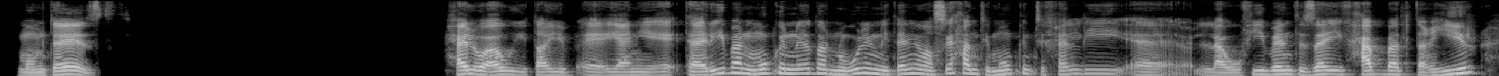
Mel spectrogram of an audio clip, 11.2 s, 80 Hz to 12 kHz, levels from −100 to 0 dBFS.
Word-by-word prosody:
ممتاز. 125 Hz, +1 st, +3 dB, 2.6 s
حلو 170 Hz, -2 st, +5 dB
أوي، 150 Hz, -1 st, +1 dB
طيب 135 Hz, 0 st, -3 dB
آآ -, -, -10 dB
يعني 135 Hz, +1 st, -2 dB
تقريبًا 165 Hz, +11 st, +2 dB
ممكن 200 Hz, +1 st, 0 dB
نقدر 200 Hz, -1 st, -1 dB
نقول 165 Hz, +6 st, 0 dB
إن 190 Hz, -7 st, 0 dB
تاني 180 Hz, +5 st, -1 dB
نصيحة 195 Hz, +4 st, 0 dB
أنتِ 185 Hz, -5 st, -3 dB
مُمكن 180 Hz, +4 st, -3 dB
تخلّي 175 Hz, +3 st, -7 dB
آآ 130 Hz, -2 st, -7 dB
لو 120 Hz, -1 st, -2 dB
في 160 Hz, +6 st, -4 dB
بنت 165 Hz, 0 st, +1 dB
زيِك 165 Hz, +2 st, +1 dB
حابة 165 Hz, 0 st, +4 dB
التغيير، 160 Hz, -, 0 dB
160 Hz, 125 wpm, -27 LUFS, 140-180 Hz, 2.6 s, حلو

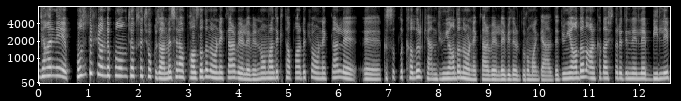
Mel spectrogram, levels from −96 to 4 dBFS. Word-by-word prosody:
Yani, 305 Hz, -2 st, +3 dB, 0.2 s
pozitif 370 Hz, +7 st, +3 dB
yönde 325 Hz, -2 st, +4 dB
kullanılacaksa 310 Hz, -1 st, +1 dB
çok 290 Hz, -2 st, -1 dB
güzel. 215 Hz, -3 st, +2 dB
Mesela 250 Hz, +3 st, +2 dB
fazladan 245 Hz, +4 st, +2 dB
örnekler 230 Hz, 0 st, +1 dB
verilebilir. 185 Hz, -3 st, 0 dB
Normalde 220 Hz, +2 st, +1 dB
kitaplardaki 230 Hz, +1 st, -5 dB
örneklerle, 210 Hz, -2 st, -2 dB
eee, 185 Hz, -1 st, -1 dB
kısıtlı 245 Hz, +4 st, -8 dB
kalırken, 225 Hz, -5 st, -1 dB
dünyadan 210 Hz, +3 st, +1 dB
örnekler 175 Hz, -3 st, 0 dB
verilebilir 175 Hz, -1 st, 0 dB
duruma 170 Hz, -1 st, -3 dB
geldi. 160 Hz, +1 st, -5 dB
Dünyadan 215 Hz, +5 st, +2 dB
arkadaşlar 215 Hz, -1 st, -2 dB
edinebilir 205 Hz, 0 st, 0 dB
de -, -, -23 dB
220 Hz, 120 wpm, -22 LUFS, 195-250 Hz, 0.2 s, yönde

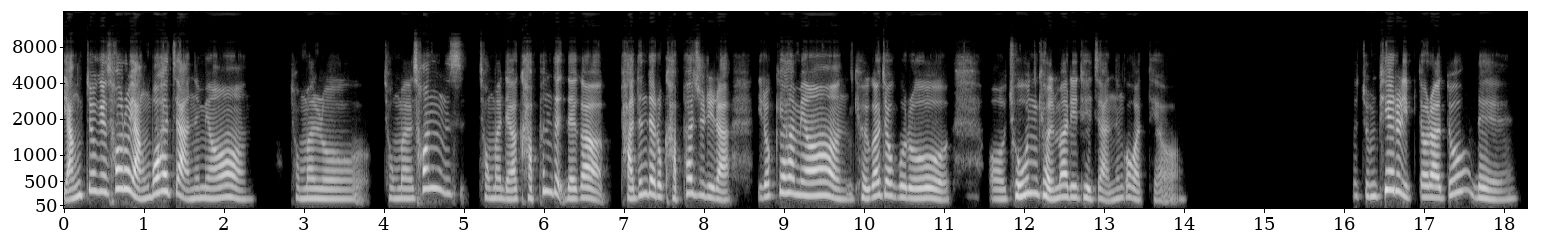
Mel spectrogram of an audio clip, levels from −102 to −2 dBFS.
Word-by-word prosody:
양쪽이 250 Hz, -, +2 dB
서로 365 Hz, +3 st, +4 dB
양보하지 280 Hz, -, +4 dB
않으면 185 Hz, -1 st, +1 dB, 0.4 s
정말로 180 Hz, -2 st, -4 dB, 0.2 s
정말 185 Hz, -1 st, -5 dB
선 360 Hz, -, 0 dB
스 270 Hz, -, -11 dB, 0.2 s
정말 190 Hz, -2 st, -5 dB
내가 175 Hz, 0 st, 0 dB
갚은 190 Hz, -, -4 dB
대 285 Hz, -, -1 dB
'내가 185 Hz, -2 st, +1 dB, 0.2 s
받은 190 Hz, +8 st, -1 dB
대로 255 Hz, -5 st, +2 dB
갚아 185 Hz, +9 st, -1 dB
주리라.' 200 Hz, -, 0 dB, 0.3 s
이렇게 225 Hz, +8 st, -3 dB
하면 245 Hz, -9 st, +3 dB
결과적으로 195 Hz, -5 st, 0 dB, 0.5 s
어 175 Hz, -1 st, -6 dB
좋은 245 Hz, +9 st, +1 dB
결말이 210 Hz, -2 st, +1 dB
되지 190 Hz, -2 st, -4 dB
않는 165 Hz, +4 st, -6 dB
것 210 Hz, -, -4 dB
같아요. 160 Hz, -3 st, -8 dB, 2.2 s
그게 235 Hz, -2 st, -17 dB
좀 230 Hz, 0 st, -5 dB
피해를 340 Hz, +4 st, +4 dB
입더라도 215 Hz, -, 0 dB
네. 175 Hz, -2 st, -4 dB
200 Hz, 235 characters per minute, -24 LUFS, 185-250 Hz, 2.2 s, 서로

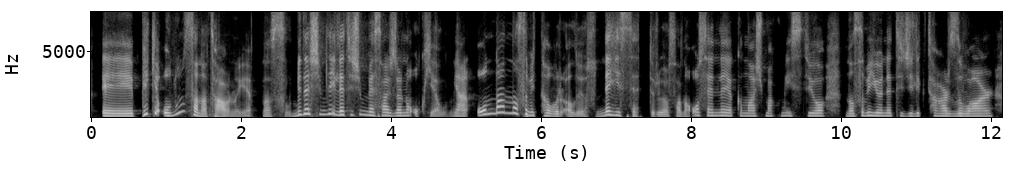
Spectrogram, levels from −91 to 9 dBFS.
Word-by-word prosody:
eee, 190 Hz, -1 st, +5 dB
peki 325 Hz, +4 st, +3 dB
onun 215 Hz, -, 0 dB
sana -, -, +5 dB
tavrı -, -, +1 dB
ya -, -, -7 dB, 0.2 s
nasıl? 155 Hz, -, +2 dB
Bir 280 Hz, -, +2 dB
de 350 Hz, 0 st, +6 dB
şimdi 320 Hz, +1 st, +3 dB
iletişim 275 Hz, -1 st, +2 dB
mesajlarını 220 Hz, -3 st, +1 dB
okuyalım, -, -, -9 dB
yani, -, -, +1 dB
ondan 400 Hz, +6 st, +1 dB
nasıl 385 Hz, -10 st, +3 dB
bir 235 Hz, -, -2 dB
tavır 185 Hz, -5 st, -1 dB
alıyorsun? 160 Hz, +5 st, -7 dB
Ne 270 Hz, 0 st, +6 dB
hissettiriyor 150 Hz, -, 0 dB
sana? 155 Hz, +3 st, -6 dB
O, 235 Hz, -, -3 dB
seninle 225 Hz, -1 st, -2 dB
yakınlaşmak 195 Hz, -2 st, -4 dB
mı 210 Hz, +1 st, -10 dB
istiyor? 200 Hz, +1 st, 0 dB, 0.3 s
Nasıl 190 Hz, +5 st, +1 dB
bir 230 Hz, -, 0 dB
yöneticilik 195 Hz, -2 st, -3 dB
tarzı 190 Hz, -1 st, -2 dB
var? 190 Hz, +1 st, 0 dB
200 Hz, 160 wpm, -23 LUFS, 190-240 Hz, 0.3 s, de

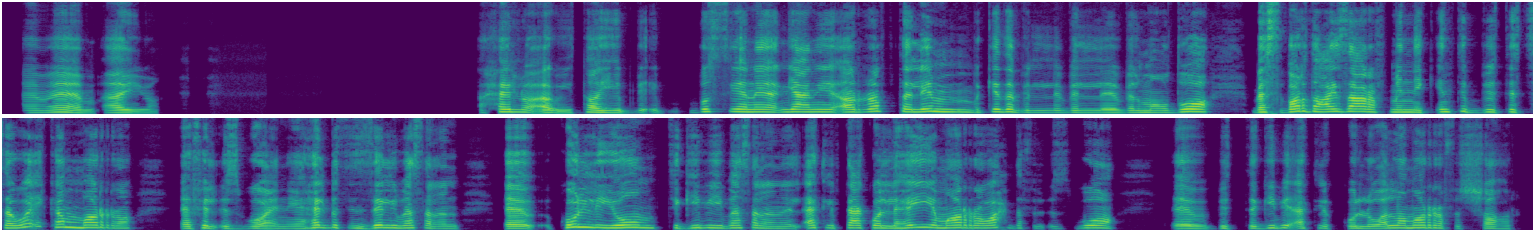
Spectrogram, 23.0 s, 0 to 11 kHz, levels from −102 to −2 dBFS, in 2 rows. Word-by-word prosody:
تمام، 180 Hz, -3 st, -1 dB
أيوه. 155 Hz, -4 st, -1 dB, 2.4 s
حلو 235 Hz, -3 st, +2 dB
أوي، 155 Hz, -3 st, 0 dB
طيب 180 Hz, -4 st, -2 dB, 0.2 s
بُصّي، 250 Hz, +4 st, 0 dB
أنا 235 Hz, 0 st, +3 dB
ي 220 Hz, +3 st, -3 dB
يعني 235 Hz, -1 st, +4 dB
قربت 255 Hz, +5 st, +1 dB
ألِمّ 235 Hz, -3 st, +2 dB
كده 240 Hz, +3 st, +2 dB
بال 185 Hz, -3 st, -8 dB
بال 170 Hz, -2 st, -5 dB
بالموضوع، 185 Hz, +7 st, +3 dB, 0.3 s
بس 215 Hz, 0 st, +2 dB
برضو 255 Hz, +1 st, +5 dB
عايزة 255 Hz, +2 st, +5 dB
أعرف 235 Hz, -4 st, +6 dB
منِك 210 Hz, -2 st, -1 dB
أنتِ 240 Hz, +3 st, -2 dB
بتتسوّقي 220 Hz, -, -1 dB
كام 280 Hz, -6 st, +1 dB
مرّة 230 Hz, -5 st, +1 dB, 0.3 s
آآ 185 Hz, -, +1 dB
في 220 Hz, +4 st, -1 dB
الأسبوع؟ 185 Hz, -3 st, -3 dB
يعني 175 Hz, +1 st, -10 dB
هل 245 Hz, +7 st, +1 dB
بتنزلي 240 Hz, 0 st, -1 dB
مثلًا، 215 Hz, -7 st, -4 dB, 0.4 s
آآ 180 Hz, -1 st, +4 dB, 0.2 s
كل 275 Hz, 0 st, +4 dB
يوم 245 Hz, 0 st, +3 dB
تجيبي 230 Hz, +1 st, -5 dB
مثلًا 220 Hz, -5 st, -4 dB
الأكل 230 Hz, +5 st, -3 dB
بتاعِك، 235 Hz, +1 st, +2 dB
والّا 205 Hz, -2 st, +1 dB
هي 250 Hz, +2 st, +1 dB
مرّة 235 Hz, 0 st, +1 dB
واحدة 225 Hz, -2 st, -2 dB
في 210 Hz, -, -32 dB
الأسبوع، 200 Hz, +5 st, -3 dB, 0.5 s
آآ، 170 Hz, -1 st, -2 dB
بتجيبي 205 Hz, +3 st, -5 dB
أكلِك 200 Hz, -1 st, -7 dB
كُلّه، 195 Hz, -2 st, -3 dB
والّا 225 Hz, +5 st, +1 dB
مرّة 240 Hz, -1 st, 0 dB
في -, -, -24 dB
الشهر؟ 190 Hz, -3 st, -8 dB
220 Hz, 135 wpm, -21 LUFS, 185-240 Hz, 2.4 s, أعرف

